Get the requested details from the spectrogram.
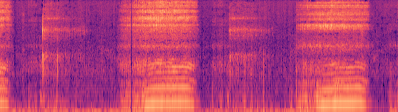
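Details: Loud rhythmic snoring, two long rattling inhaled snores with quieter breaths between, about one cycle every four seconds; snoring sound effect.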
